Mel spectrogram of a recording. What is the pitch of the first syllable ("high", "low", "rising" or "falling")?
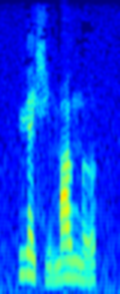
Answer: falling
